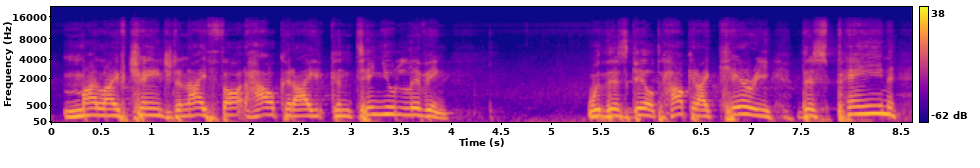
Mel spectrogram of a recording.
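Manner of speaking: ordinary delivery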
